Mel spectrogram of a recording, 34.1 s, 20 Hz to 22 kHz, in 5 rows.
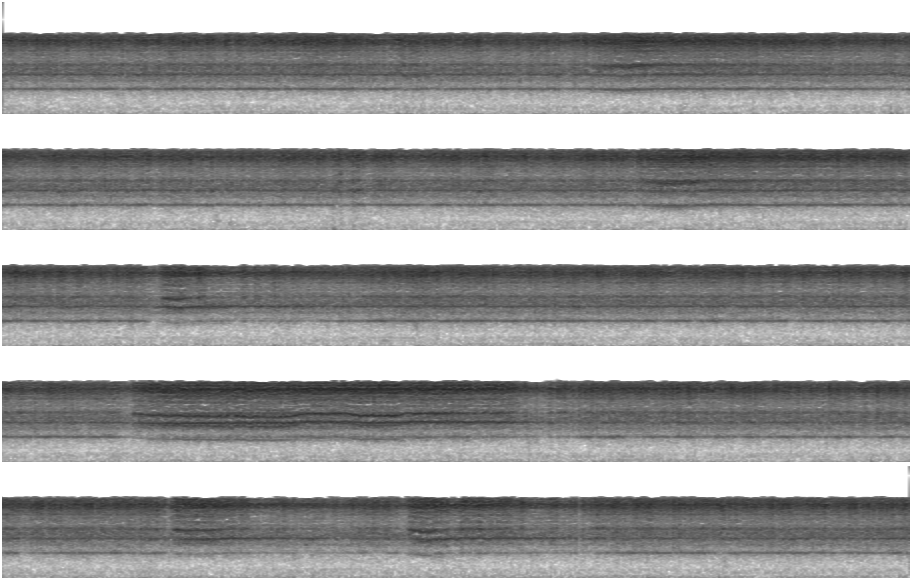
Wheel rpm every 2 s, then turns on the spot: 230, 230, 230, 230, 240, 230, 230, 230, 230, 230, 220, 220, 230, 230, 230, 230, 240.
none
